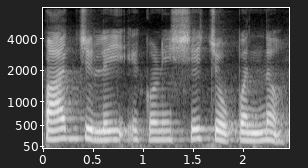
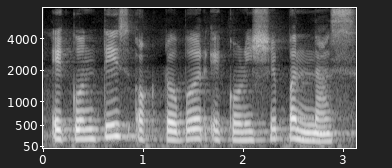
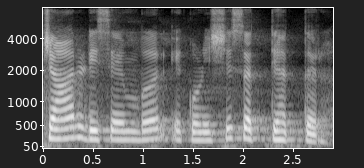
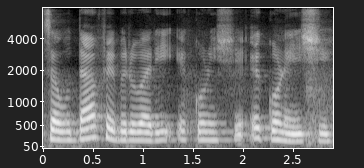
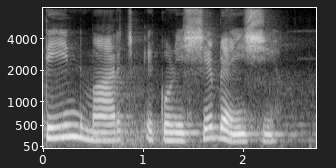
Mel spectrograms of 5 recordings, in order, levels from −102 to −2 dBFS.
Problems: none marked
